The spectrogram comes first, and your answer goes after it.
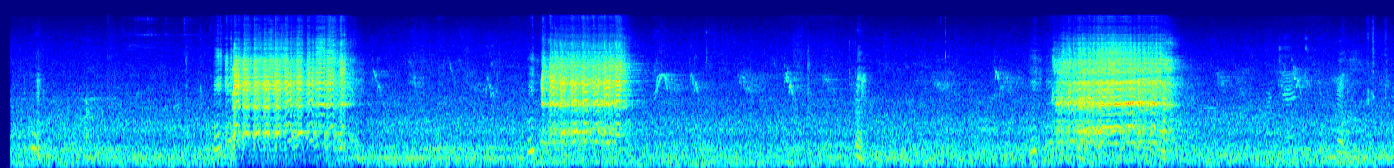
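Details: Grisons Striped goats at a Basel park, with a baby nearby: three loud, nasal, wavering bleats, each lasting about a second, separated by pauses of several seconds over a faint background hum.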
